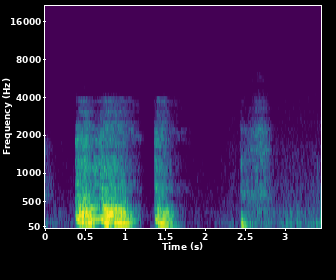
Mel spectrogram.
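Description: Throat clearing from a man, heard as a few rough, raspy bursts: a long, loud first rasp, a shorter second one, then a weaker, breathier final clear, each separated by brief silence.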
